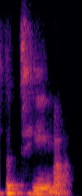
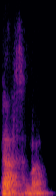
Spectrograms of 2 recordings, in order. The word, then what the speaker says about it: Fatima: They were called America Needs Fatima, or Fatima, depending on how you pronounce it.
